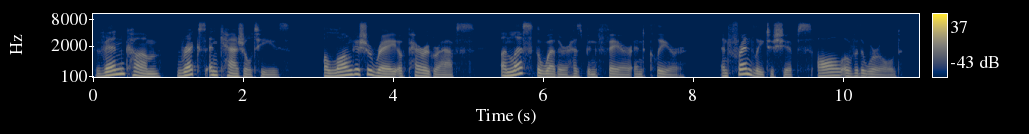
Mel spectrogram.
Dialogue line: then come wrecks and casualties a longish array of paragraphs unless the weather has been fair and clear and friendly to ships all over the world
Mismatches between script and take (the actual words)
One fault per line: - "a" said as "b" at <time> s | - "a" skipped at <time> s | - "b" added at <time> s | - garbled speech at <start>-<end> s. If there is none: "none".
none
